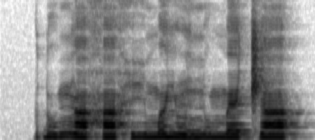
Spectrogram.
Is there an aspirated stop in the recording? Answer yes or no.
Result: no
